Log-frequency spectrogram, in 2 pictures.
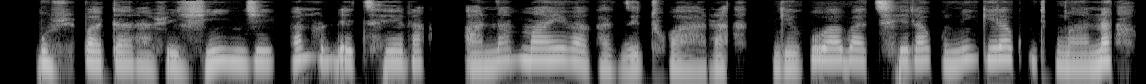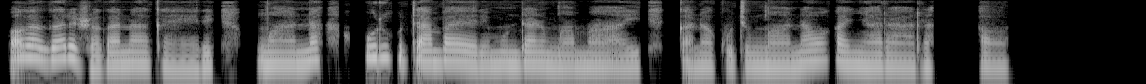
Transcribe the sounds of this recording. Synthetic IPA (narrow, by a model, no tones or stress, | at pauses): muʐipataɾaʐiʒind͡ʒiʋano̞ɗe̞t͡se̞raː | namaiʋakad͡zitwara | ŋɡe̞kuʋaɓat͡sirakuniɡiɾakutimwanawa̰kaɡʱaɾeʐakanakaɦe̞ːɾe̞mwanauɾikutambaɦe̞ɾe̞mundanimwamaikanakutimwanawakaɲaɾara | a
